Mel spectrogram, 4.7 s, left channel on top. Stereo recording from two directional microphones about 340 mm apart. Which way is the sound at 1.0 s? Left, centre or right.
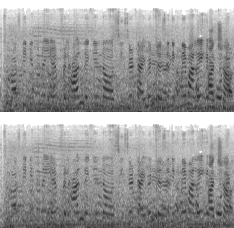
Centre.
